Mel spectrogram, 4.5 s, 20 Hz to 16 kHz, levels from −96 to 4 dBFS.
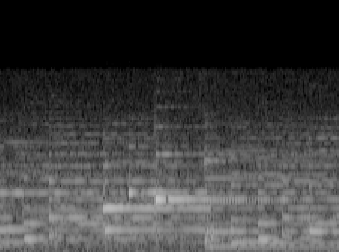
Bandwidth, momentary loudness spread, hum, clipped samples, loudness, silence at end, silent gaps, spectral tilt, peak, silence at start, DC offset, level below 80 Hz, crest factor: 5.8 kHz; 10 LU; none; under 0.1%; -32 LUFS; 0 s; none; -10 dB/octave; -14 dBFS; 0 s; under 0.1%; -60 dBFS; 18 dB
